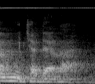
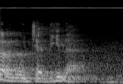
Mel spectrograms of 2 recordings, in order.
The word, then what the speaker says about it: Al-Mujadilah: Ada yang bacanya Al-Mujadalah. Sebetulnya yang benar itu Al-Mujadilah. Karena Mujadilah itu kan diambil dari fi'il mudhari. Jadalah Yujadilu, pakai dilu, makanya mujadilah, mujadilun, mujadilatun.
